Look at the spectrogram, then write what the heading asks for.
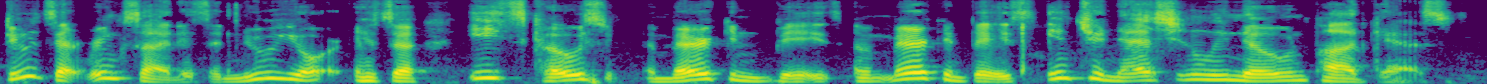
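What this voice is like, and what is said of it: Radio announcer voice. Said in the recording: “My radio voice.”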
